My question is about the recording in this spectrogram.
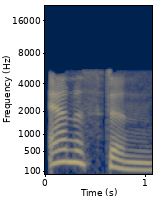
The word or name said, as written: Anniston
